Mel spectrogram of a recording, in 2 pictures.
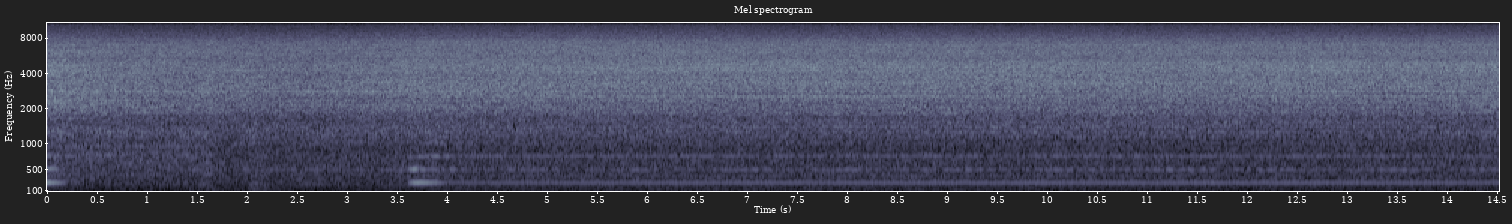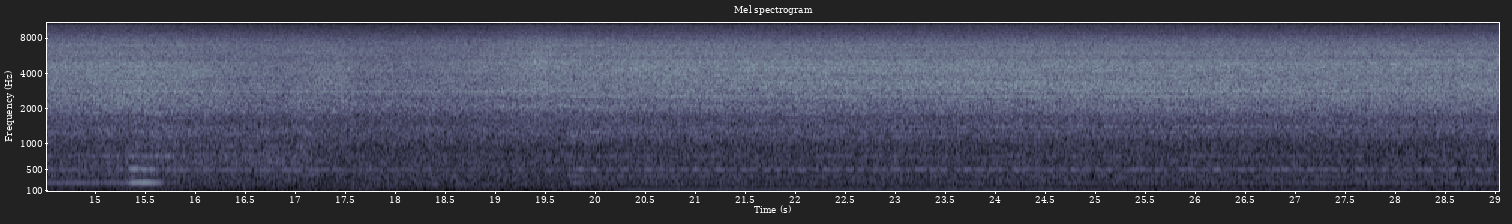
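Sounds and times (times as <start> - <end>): steady hiss: 0.0 - 7.2, 13.1 - 23.8
milling machine low hum: 0.0 - 29.0.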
